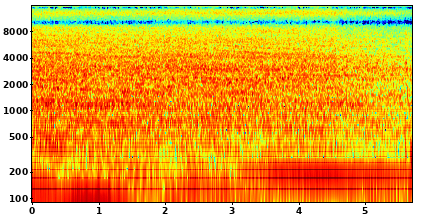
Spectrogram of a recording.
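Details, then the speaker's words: 2013 Honda City (TMO) with an idle problem, started after new spark plugs and a cleaned intake air sensor: engine catches and settles into steady idle around 1000 rpm, no stumble or hunting; idle now stable. "RPM. Okey, RPM melebihi satu nampaknya. Stabil, stabilis. Kita tengok dulu."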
